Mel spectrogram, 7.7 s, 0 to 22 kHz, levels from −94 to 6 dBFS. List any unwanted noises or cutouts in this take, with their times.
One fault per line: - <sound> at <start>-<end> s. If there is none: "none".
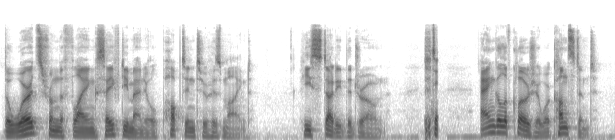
- laugh at 5.3-5.5 s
